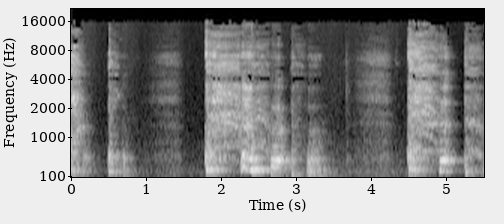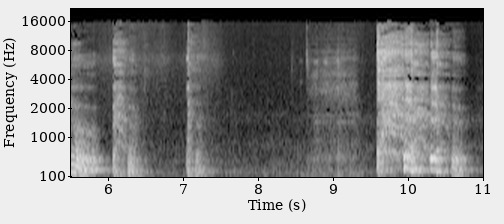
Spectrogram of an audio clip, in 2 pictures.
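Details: Persistent harsh winter morning cough that refuses to go away: repeated harsh, rough adult coughs in short clusters, some with a strained voiced edge.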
